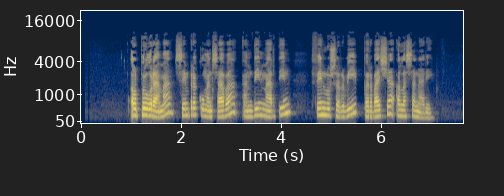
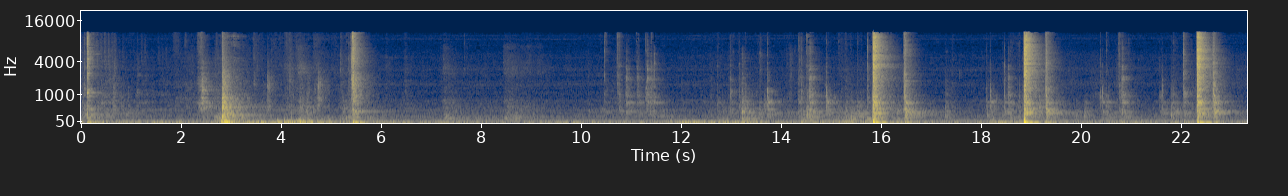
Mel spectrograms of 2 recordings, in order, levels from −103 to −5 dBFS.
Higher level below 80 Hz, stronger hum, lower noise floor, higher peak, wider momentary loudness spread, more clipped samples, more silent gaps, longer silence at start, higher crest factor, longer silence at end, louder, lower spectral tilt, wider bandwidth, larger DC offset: second, -74 dBFS vs -38 dBFS; neither; first, -72 dBFS vs -52 dBFS; about the same, -2 dBFS vs 0 dBFS; second, 10 LU vs 32 LU; neither; neither; first, 1 s vs 0 s; second, 20 dB vs 30 dB; first, 0.65 s vs 0.45 s; about the same, -22 LUFS vs -21 LUFS; first, -5 dB/octave vs -1.5 dB/octave; second, 10 kHz vs 11.5 kHz; neither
